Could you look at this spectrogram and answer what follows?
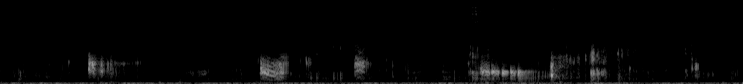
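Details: Woman's belly after a dinner of fried rice and duck, recorded unedited: several short gurgles and bubbly rumbles coming and going over a few seconds; normal digestive bowel sounds.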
